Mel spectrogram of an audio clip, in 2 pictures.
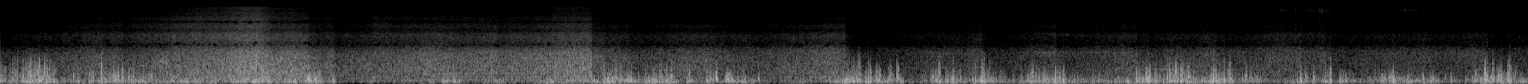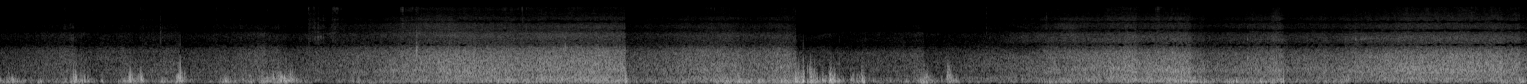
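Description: Sea surf washing against rocks, with wind buffeting the phone's microphone; the noise swells and eases over a few seconds at a time.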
